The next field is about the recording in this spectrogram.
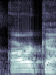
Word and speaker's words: Archi: So it is pronounced Archi. I have been educated, therefore you all have now been educated.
